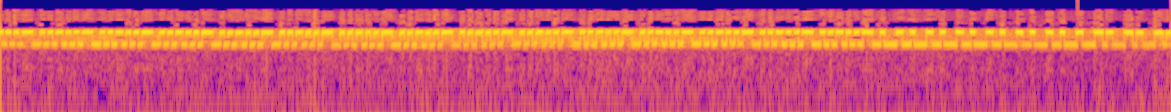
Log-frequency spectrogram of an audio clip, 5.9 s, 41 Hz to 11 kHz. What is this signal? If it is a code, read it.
Two-tone teleprinter signal, about 850 Hz shift.
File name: europe / rus / rus-4260-arkhangelsk-meteo-rtty-50 bd-(1995)-(rb)-(dat-917-14-xc)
